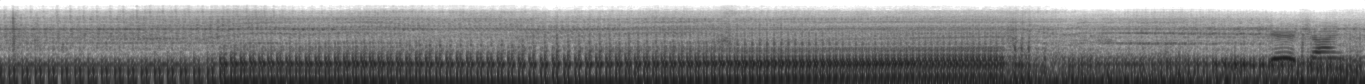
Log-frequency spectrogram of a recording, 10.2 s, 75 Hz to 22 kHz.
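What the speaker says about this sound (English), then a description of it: "Got a lot of torque in this 650cc engine." A 2019 Royal Enfield 650cc twin motorcycle engine revs loudly up close, its throbbing tone climbing steadily through a long pull before dropping at a gear change, with a voice briefly heard near the end.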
